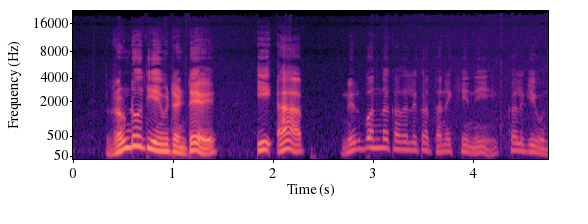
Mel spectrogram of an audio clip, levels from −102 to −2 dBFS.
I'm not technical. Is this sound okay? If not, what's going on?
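No, not quite. Around 2 seconds the talker seems to drift away from the mic, and from 2.71 to 4.71 s you get automatic gain rising: the system turns itself up slowly to compensate, so the voice and the room noise behind it swell together.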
